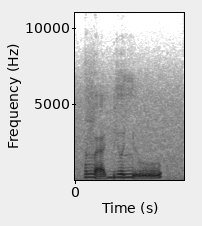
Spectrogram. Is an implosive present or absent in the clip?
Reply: absent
